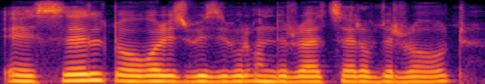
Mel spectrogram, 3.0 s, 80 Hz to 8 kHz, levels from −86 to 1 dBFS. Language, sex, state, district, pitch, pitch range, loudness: English, female, Arunachal Pradesh, Lower Dibang Valley, 185 Hz, 180-195 Hz, -14 LUFS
